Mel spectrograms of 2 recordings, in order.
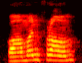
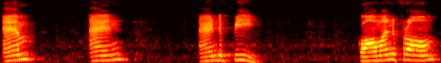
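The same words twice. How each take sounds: First: Said in the usual way. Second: Slow dictation. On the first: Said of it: "teacher repeats phrase". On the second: Shown as a demonstration. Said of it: "teacher dictating phrase".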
